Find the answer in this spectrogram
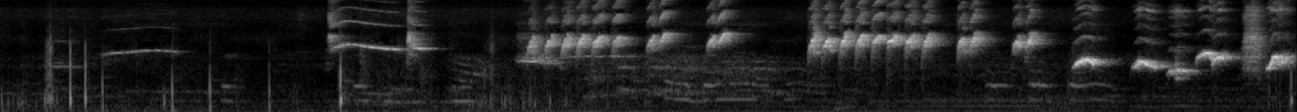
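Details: Captive-bred Aceh white-rumped shama, a parent feeding its chicks. Soft clicks and a few thin whistles open, then from four seconds rapid bursts of high, sharp chirps come in dense clusters, ending with short descending whistled notes.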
